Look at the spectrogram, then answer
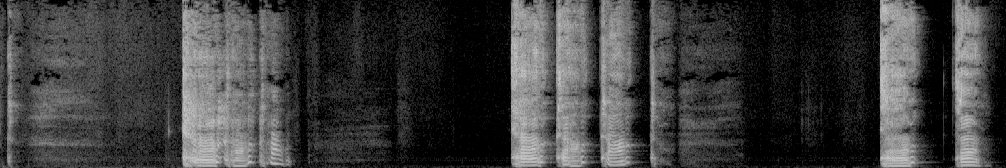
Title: constant barking cough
